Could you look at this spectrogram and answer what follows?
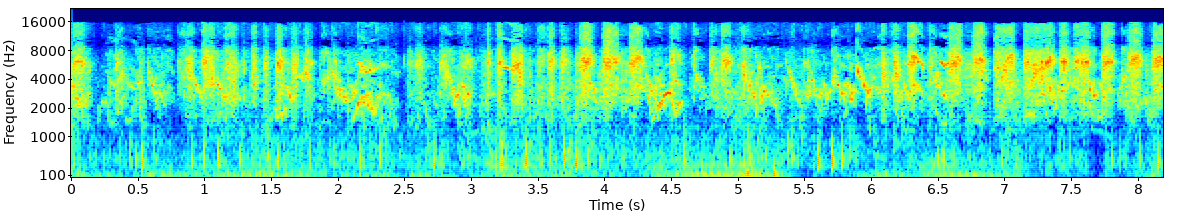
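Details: Budgerigars keep up a lively, unbroken twittering of high squeaks, raspy chirps and warbled phrases, with many quick clicking notes.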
